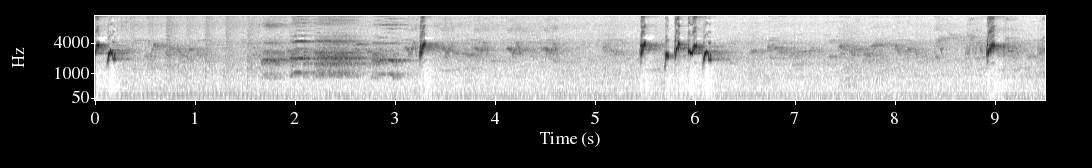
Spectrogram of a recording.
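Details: Competition red-whiskered bulbul giving master song phrases: a few isolated sharp notes, then a quick run of four whistled notes, over another bird's hoarse call and faint chatter.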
